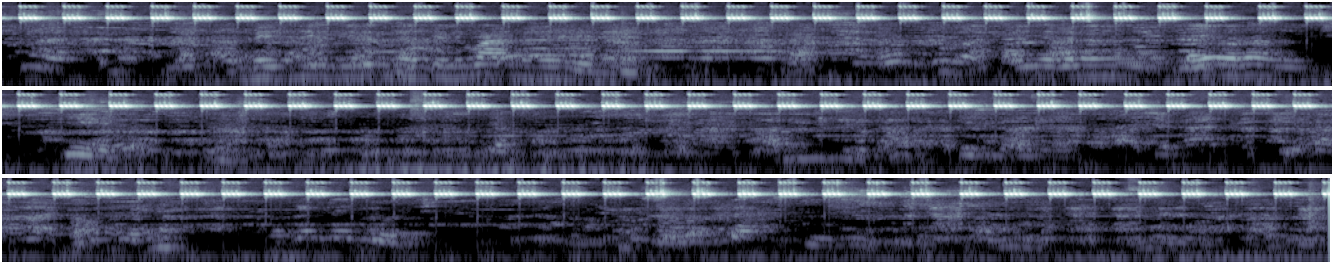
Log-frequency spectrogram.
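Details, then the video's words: Persistent chirps from a cricket: sharp, high, ringing pulses in a fast, even train that never pauses, with soft indistinct voices and low hum underneath. "Full suara Jangkrik manis. Suara merdu"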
